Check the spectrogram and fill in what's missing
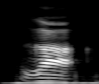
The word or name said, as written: ga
